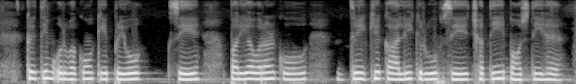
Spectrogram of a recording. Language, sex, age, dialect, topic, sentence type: Hindi, female, 18-24, Marwari Dhudhari, agriculture, statement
